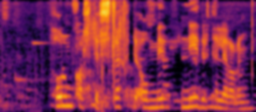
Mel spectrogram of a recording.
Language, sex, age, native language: Icelandic, female, 15, Icelandic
